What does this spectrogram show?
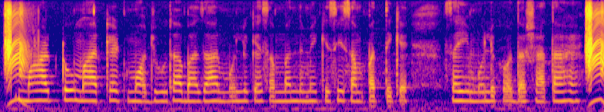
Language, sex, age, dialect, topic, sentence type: Hindi, female, 25-30, Awadhi Bundeli, banking, statement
